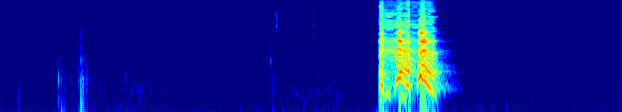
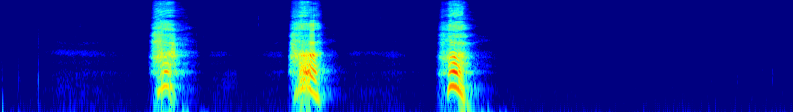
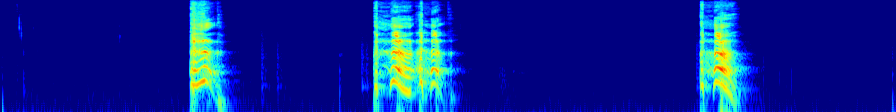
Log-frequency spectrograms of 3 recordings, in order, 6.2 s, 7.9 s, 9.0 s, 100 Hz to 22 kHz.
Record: {
  "cough_length": "6.2 s",
  "cough_amplitude": 32768,
  "cough_signal_mean_std_ratio": 0.18,
  "exhalation_length": "7.9 s",
  "exhalation_amplitude": 32767,
  "exhalation_signal_mean_std_ratio": 0.2,
  "three_cough_length": "9.0 s",
  "three_cough_amplitude": 32768,
  "three_cough_signal_mean_std_ratio": 0.22,
  "survey_phase": "beta (2021-08-13 to 2022-03-07)",
  "age": "65+",
  "gender": "Female",
  "wearing_mask": "No",
  "symptom_cough_any": true,
  "symptom_shortness_of_breath": true,
  "symptom_sore_throat": true,
  "symptom_fatigue": true,
  "symptom_headache": true,
  "symptom_change_to_sense_of_smell_or_taste": true,
  "symptom_onset": "12 days",
  "smoker_status": "Never smoked",
  "respiratory_condition_asthma": true,
  "respiratory_condition_other": true,
  "recruitment_source": "REACT",
  "submission_delay": "1 day",
  "covid_test_result": "Negative",
  "covid_test_method": "RT-qPCR",
  "covid_ct_value": 38.0,
  "covid_ct_gene": "N gene",
  "influenza_a_test_result": "Negative",
  "influenza_b_test_result": "Negative"
}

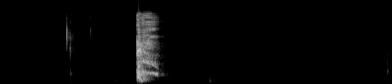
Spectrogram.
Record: {
  "cough_length": "3.9 s",
  "cough_amplitude": 32558,
  "cough_signal_mean_std_ratio": 0.17,
  "survey_phase": "beta (2021-08-13 to 2022-03-07)",
  "age": "18-44",
  "gender": "Female",
  "wearing_mask": "No",
  "symptom_sore_throat": true,
  "symptom_fatigue": true,
  "symptom_headache": true,
  "symptom_other": true,
  "smoker_status": "Never smoked",
  "respiratory_condition_asthma": false,
  "respiratory_condition_other": false,
  "recruitment_source": "Test and Trace",
  "submission_delay": "1 day",
  "covid_test_result": "Positive",
  "covid_test_method": "LFT"
}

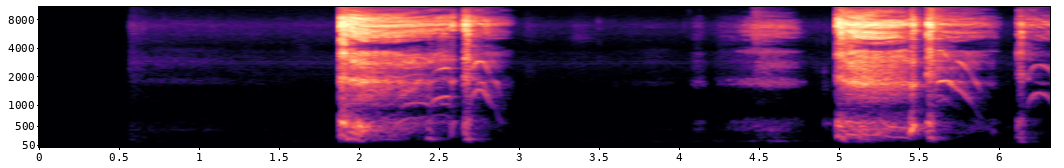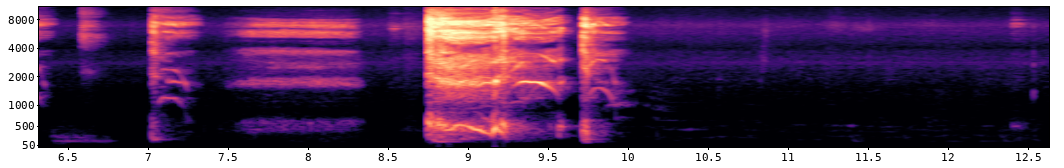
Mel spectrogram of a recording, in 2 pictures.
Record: {
  "three_cough_length": "12.6 s",
  "three_cough_amplitude": 26028,
  "three_cough_signal_mean_std_ratio": 0.33,
  "survey_phase": "alpha (2021-03-01 to 2021-08-12)",
  "age": "45-64",
  "gender": "Female",
  "wearing_mask": "No",
  "symptom_cough_any": true,
  "symptom_fatigue": true,
  "symptom_headache": true,
  "symptom_onset": "12 days",
  "smoker_status": "Never smoked",
  "respiratory_condition_asthma": false,
  "respiratory_condition_other": true,
  "recruitment_source": "REACT",
  "submission_delay": "2 days",
  "covid_test_result": "Negative",
  "covid_test_method": "RT-qPCR"
}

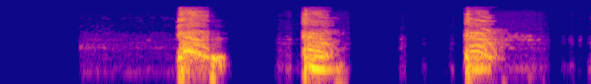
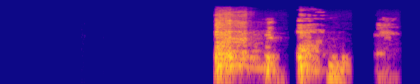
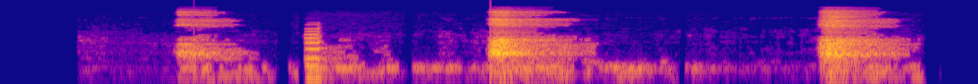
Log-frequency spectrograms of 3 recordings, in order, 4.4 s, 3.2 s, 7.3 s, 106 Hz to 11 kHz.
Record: {
  "three_cough_length": "4.4 s",
  "three_cough_amplitude": 27964,
  "three_cough_signal_mean_std_ratio": 0.34,
  "cough_length": "3.2 s",
  "cough_amplitude": 27800,
  "cough_signal_mean_std_ratio": 0.34,
  "exhalation_length": "7.3 s",
  "exhalation_amplitude": 24204,
  "exhalation_signal_mean_std_ratio": 0.35,
  "survey_phase": "alpha (2021-03-01 to 2021-08-12)",
  "age": "18-44",
  "gender": "Male",
  "wearing_mask": "No",
  "symptom_cough_any": true,
  "symptom_change_to_sense_of_smell_or_taste": true,
  "symptom_onset": "3 days",
  "smoker_status": "Current smoker (1 to 10 cigarettes per day)",
  "respiratory_condition_asthma": false,
  "respiratory_condition_other": false,
  "recruitment_source": "Test and Trace",
  "submission_delay": "2 days",
  "covid_test_result": "Positive",
  "covid_test_method": "RT-qPCR",
  "covid_ct_value": 22.6,
  "covid_ct_gene": "ORF1ab gene",
  "covid_ct_mean": 23.3,
  "covid_viral_load": "23000 copies/ml",
  "covid_viral_load_category": "Low viral load (10K-1M copies/ml)"
}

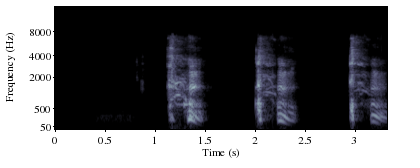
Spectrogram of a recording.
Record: {
  "three_cough_length": "3.3 s",
  "three_cough_amplitude": 32766,
  "three_cough_signal_mean_std_ratio": 0.37,
  "survey_phase": "alpha (2021-03-01 to 2021-08-12)",
  "age": "18-44",
  "gender": "Male",
  "wearing_mask": "No",
  "symptom_none": true,
  "symptom_onset": "4 days",
  "smoker_status": "Ex-smoker",
  "respiratory_condition_asthma": false,
  "respiratory_condition_other": false,
  "recruitment_source": "Test and Trace",
  "submission_delay": "1 day",
  "covid_test_result": "Positive",
  "covid_test_method": "RT-qPCR"
}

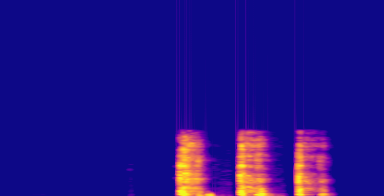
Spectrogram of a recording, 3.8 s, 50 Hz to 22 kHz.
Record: {
  "three_cough_length": "3.8 s",
  "three_cough_amplitude": 28096,
  "three_cough_signal_mean_std_ratio": 0.32,
  "survey_phase": "beta (2021-08-13 to 2022-03-07)",
  "age": "18-44",
  "gender": "Female",
  "wearing_mask": "No",
  "symptom_none": true,
  "smoker_status": "Ex-smoker",
  "respiratory_condition_asthma": false,
  "respiratory_condition_other": false,
  "recruitment_source": "REACT",
  "submission_delay": "2 days",
  "covid_test_result": "Negative",
  "covid_test_method": "RT-qPCR"
}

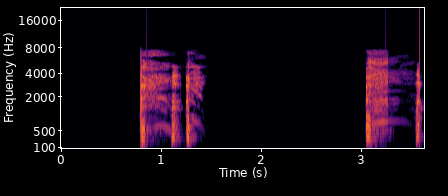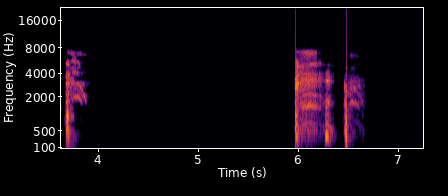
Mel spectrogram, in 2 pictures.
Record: {
  "three_cough_length": "7.3 s",
  "three_cough_amplitude": 32768,
  "three_cough_signal_mean_std_ratio": 0.27,
  "survey_phase": "beta (2021-08-13 to 2022-03-07)",
  "age": "18-44",
  "gender": "Female",
  "wearing_mask": "No",
  "symptom_cough_any": true,
  "symptom_new_continuous_cough": true,
  "symptom_runny_or_blocked_nose": true,
  "symptom_shortness_of_breath": true,
  "symptom_sore_throat": true,
  "symptom_fatigue": true,
  "symptom_fever_high_temperature": true,
  "symptom_headache": true,
  "symptom_change_to_sense_of_smell_or_taste": true,
  "symptom_loss_of_taste": true,
  "smoker_status": "Ex-smoker",
  "respiratory_condition_asthma": false,
  "respiratory_condition_other": false,
  "recruitment_source": "Test and Trace",
  "submission_delay": "1 day",
  "covid_test_result": "Positive",
  "covid_test_method": "RT-qPCR",
  "covid_ct_value": 15.0,
  "covid_ct_gene": "ORF1ab gene",
  "covid_ct_mean": 15.2,
  "covid_viral_load": "10000000 copies/ml",
  "covid_viral_load_category": "High viral load (>1M copies/ml)"
}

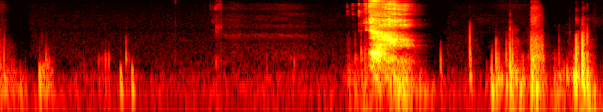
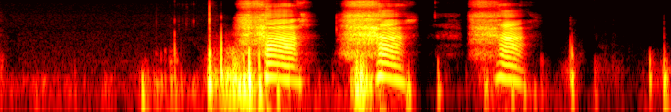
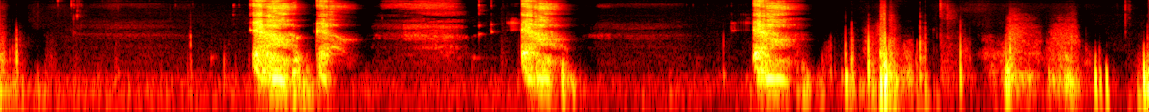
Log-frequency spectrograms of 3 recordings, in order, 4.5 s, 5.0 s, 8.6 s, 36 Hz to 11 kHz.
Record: {
  "cough_length": "4.5 s",
  "cough_amplitude": 32310,
  "cough_signal_mean_std_ratio": 0.25,
  "exhalation_length": "5.0 s",
  "exhalation_amplitude": 32768,
  "exhalation_signal_mean_std_ratio": 0.38,
  "three_cough_length": "8.6 s",
  "three_cough_amplitude": 32469,
  "three_cough_signal_mean_std_ratio": 0.31,
  "survey_phase": "alpha (2021-03-01 to 2021-08-12)",
  "age": "18-44",
  "gender": "Female",
  "wearing_mask": "No",
  "symptom_cough_any": true,
  "symptom_onset": "2 days",
  "smoker_status": "Never smoked",
  "respiratory_condition_asthma": false,
  "respiratory_condition_other": false,
  "recruitment_source": "Test and Trace",
  "submission_delay": "1 day",
  "covid_test_result": "Positive",
  "covid_test_method": "RT-qPCR",
  "covid_ct_value": 26.2,
  "covid_ct_gene": "N gene",
  "covid_ct_mean": 26.3,
  "covid_viral_load": "2400 copies/ml",
  "covid_viral_load_category": "Minimal viral load (< 10K copies/ml)"
}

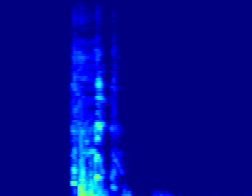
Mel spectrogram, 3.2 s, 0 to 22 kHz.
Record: {
  "cough_length": "3.2 s",
  "cough_amplitude": 22904,
  "cough_signal_mean_std_ratio": 0.28,
  "survey_phase": "beta (2021-08-13 to 2022-03-07)",
  "age": "18-44",
  "gender": "Male",
  "wearing_mask": "No",
  "symptom_none": true,
  "smoker_status": "Never smoked",
  "respiratory_condition_asthma": false,
  "respiratory_condition_other": false,
  "recruitment_source": "REACT",
  "submission_delay": "2 days",
  "covid_test_result": "Negative",
  "covid_test_method": "RT-qPCR"
}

